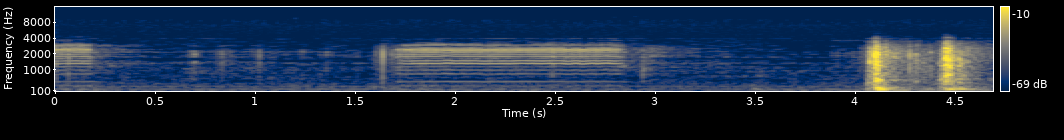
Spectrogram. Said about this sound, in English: On the afternoon of your arrival in New York, you walk down the corridor of an apartment building in the East 70s. Pause. Press a buzzer.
